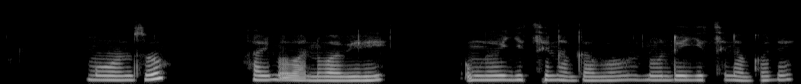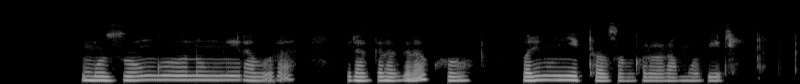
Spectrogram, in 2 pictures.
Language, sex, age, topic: Kinyarwanda, female, 18-24, health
